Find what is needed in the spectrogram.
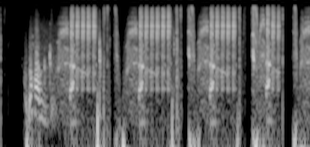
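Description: Hardtek electronic track: a spoken vocal sample cut into short stuttering fragments with sudden gaps of silence and scratch-like sweeps, punctuated by a few heavy kick drum hits.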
